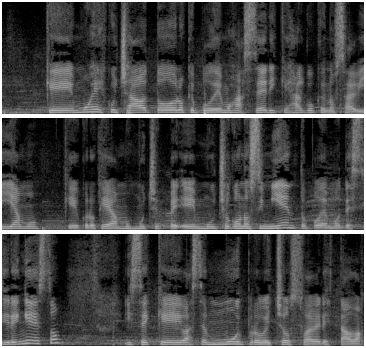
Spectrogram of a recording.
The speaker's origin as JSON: {"language": "Spanish", "town": "Mulucucú", "region": "North Caribbean Coast Autonomous Region", "country": "Nicaragua", "said": "como lo dije anteriormente, soy de Nicaragua y vengo de un pueblito chiquito llamado Mulucucú, que se llama Mulucucú, ¿verdad? Es un habla mayagna de nuestro pueblo."}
